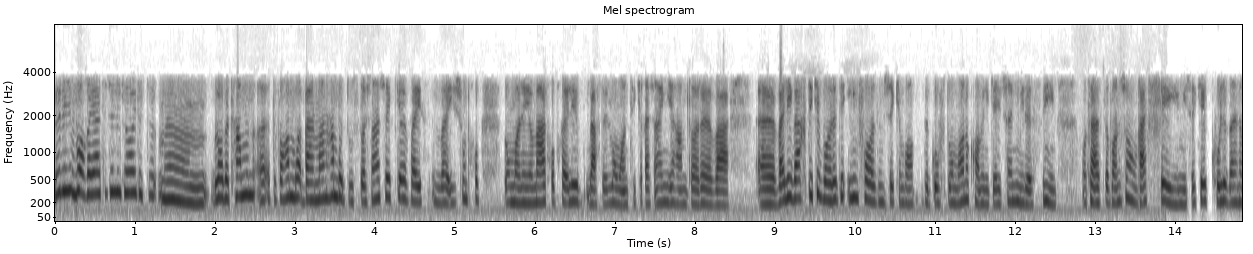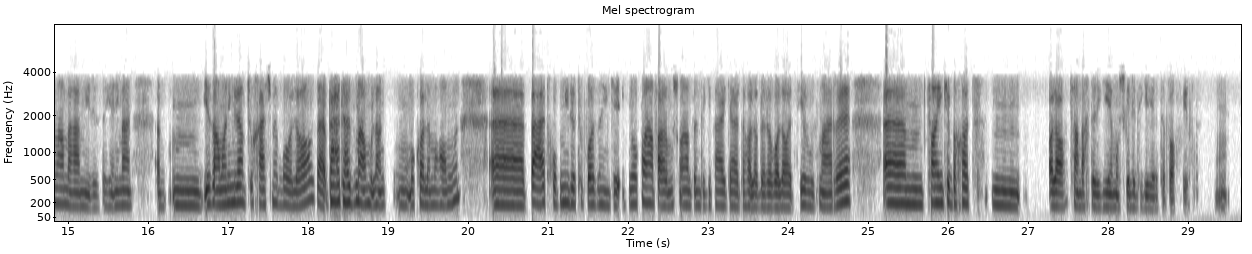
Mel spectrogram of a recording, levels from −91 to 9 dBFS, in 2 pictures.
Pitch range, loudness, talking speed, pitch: 175-220 Hz, -18 LUFS, 205 wpm, 195 Hz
